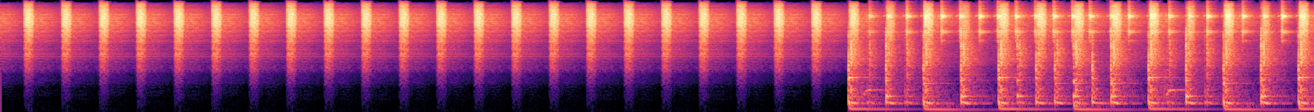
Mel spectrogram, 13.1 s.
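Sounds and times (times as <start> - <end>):
ganza shaker in samba band: 0.0 - 13.1
samba band playing: 8.5 - 13.1.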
